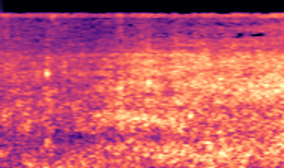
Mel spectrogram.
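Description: Sea waves wash steadily onto a sandy beach, a loud, continuous roar of surf mixed with wind buffeting the microphone, with no voices present.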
